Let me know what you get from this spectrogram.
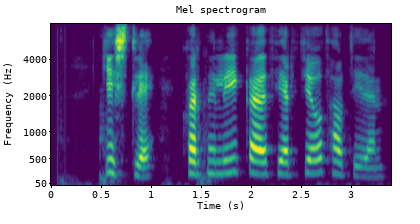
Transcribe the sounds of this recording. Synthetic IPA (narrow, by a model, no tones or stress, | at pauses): cist̪lɪkʰvɛɾt̪nɪliːkaðɪθjɛɾ̥θjoːwθhawt̪ʰiːðɪn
